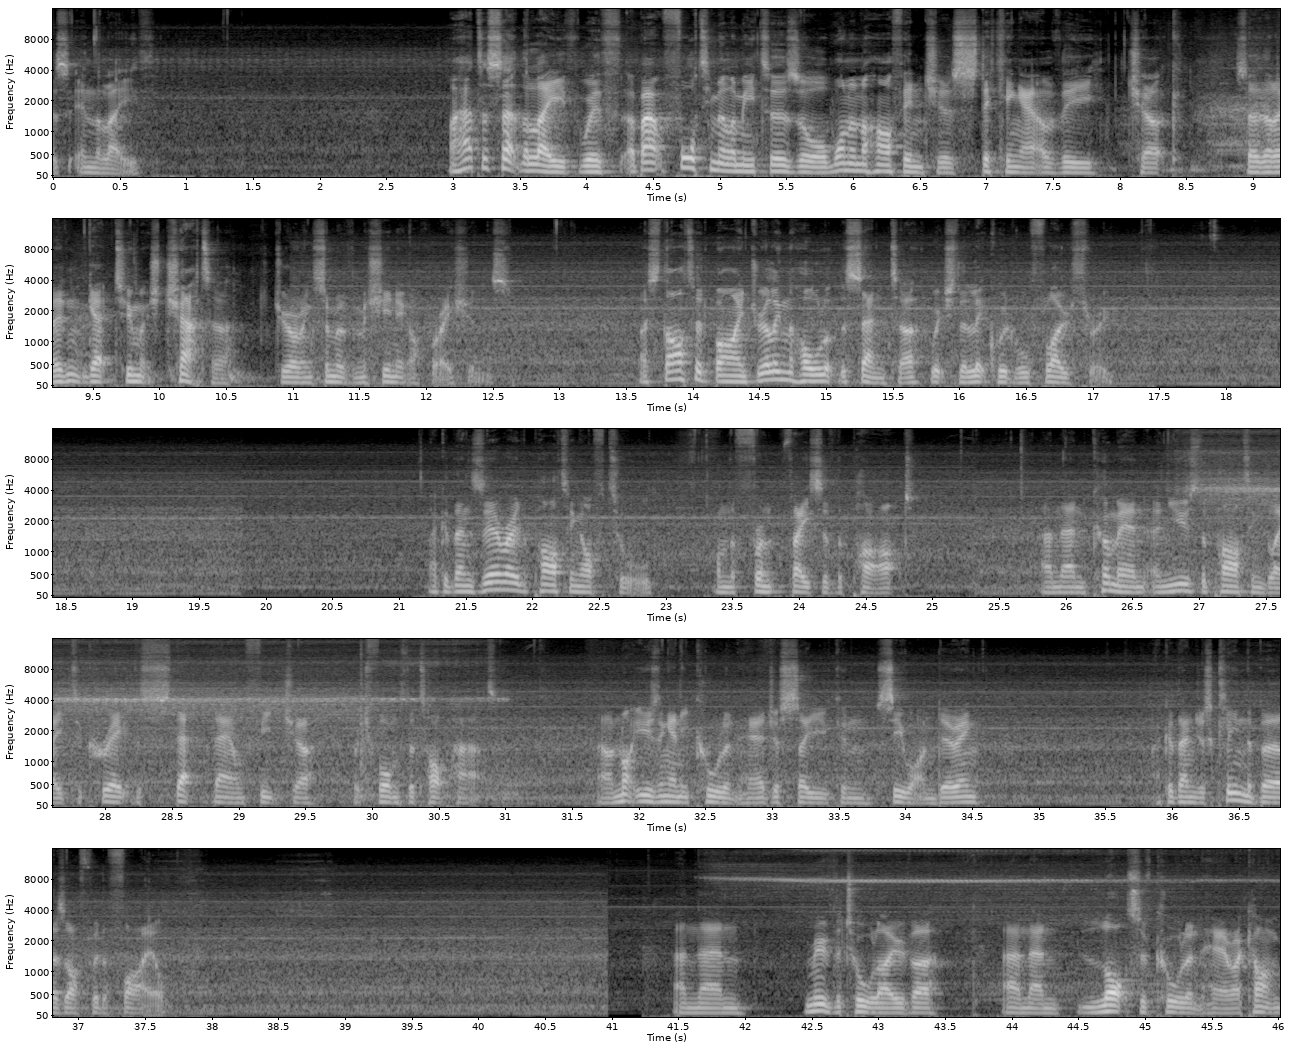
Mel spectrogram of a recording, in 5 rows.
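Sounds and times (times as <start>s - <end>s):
metal lathe running: 11.0s - 41.0s, 41.7s - 46.0s
steady hiss: 25.9s - 34.6s.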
